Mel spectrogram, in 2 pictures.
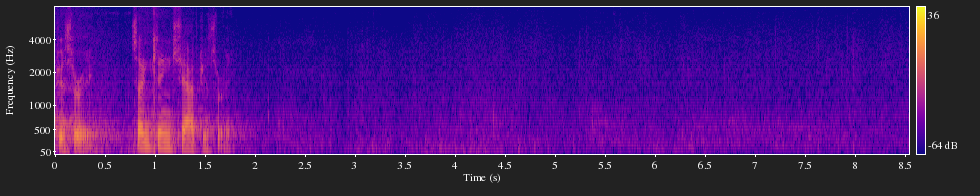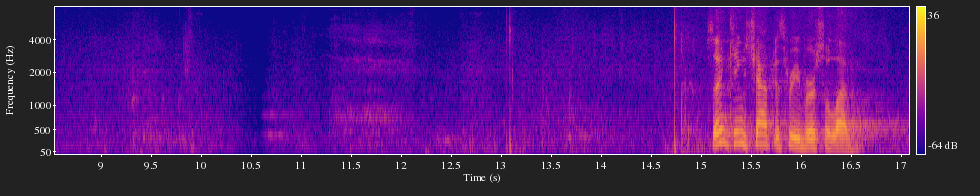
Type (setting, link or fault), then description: setting, large echoing room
